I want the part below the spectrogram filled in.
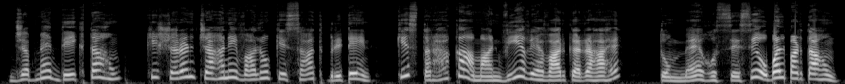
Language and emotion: Hindi, angry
